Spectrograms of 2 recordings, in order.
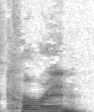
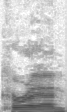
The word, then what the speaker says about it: Curran: you're good it's it's current current okay current is right there I've had it Koran korane current is how we pronounce it I don't know how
